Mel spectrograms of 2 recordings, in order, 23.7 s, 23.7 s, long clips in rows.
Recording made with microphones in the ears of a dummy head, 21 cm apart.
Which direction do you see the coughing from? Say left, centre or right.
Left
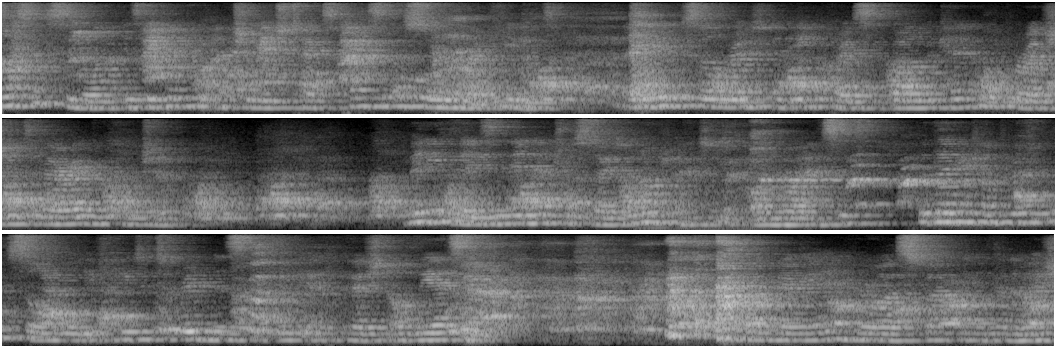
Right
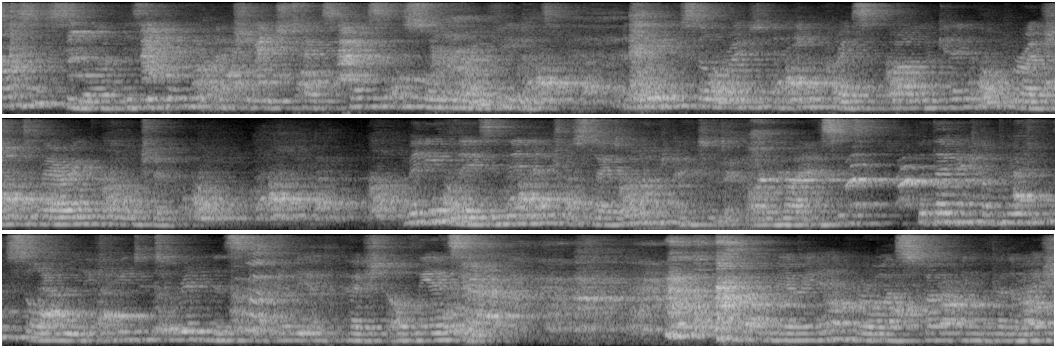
centre.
